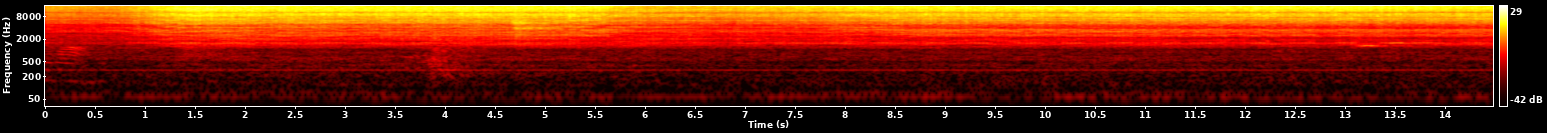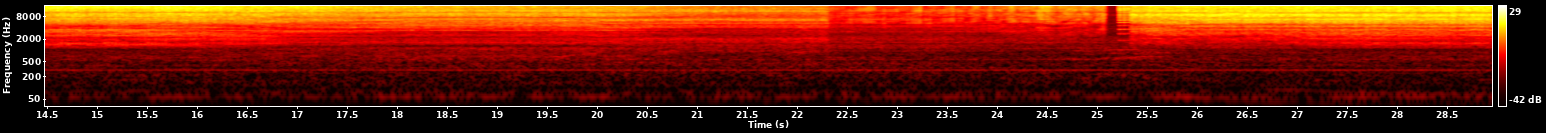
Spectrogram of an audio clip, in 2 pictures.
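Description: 100 W laser marking machine deep-engraving 1 mm aluminium: a steady hiss from the beam ablating the metal over a constant low hum. The hiss thins out for a few seconds near the end, then cuts back in.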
